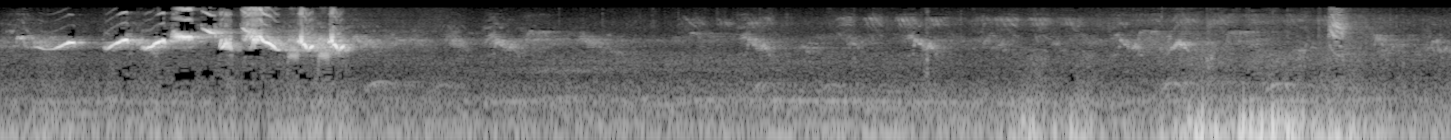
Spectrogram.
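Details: Double-collared seedeater song in a song-training session, a rapid burst of high, sharp chirped notes in the first two seconds, then quiet with low rumbling background noise and faint distant chirps.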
